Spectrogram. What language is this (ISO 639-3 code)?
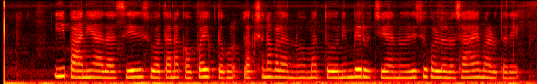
kan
